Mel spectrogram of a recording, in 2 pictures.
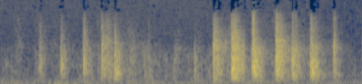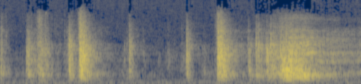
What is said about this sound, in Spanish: Eric corre hacia el sótano y abre la puerta de la leñera.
